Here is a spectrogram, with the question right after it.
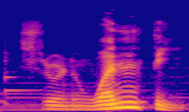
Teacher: The wa kara comes from the internal sandhi, the u plus a.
